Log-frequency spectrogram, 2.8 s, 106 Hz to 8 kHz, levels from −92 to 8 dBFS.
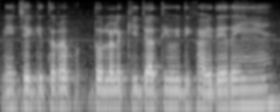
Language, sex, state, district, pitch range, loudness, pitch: Hindi, male, Uttar Pradesh, Shamli, 120-130 Hz, -18 LUFS, 125 Hz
